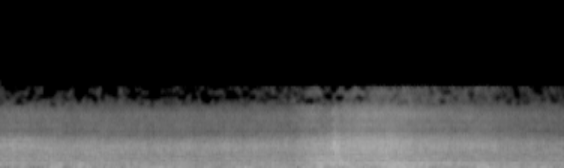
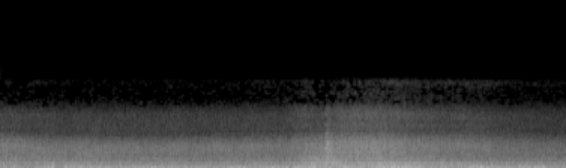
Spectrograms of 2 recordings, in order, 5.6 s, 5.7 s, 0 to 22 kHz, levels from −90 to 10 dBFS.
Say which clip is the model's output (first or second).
first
